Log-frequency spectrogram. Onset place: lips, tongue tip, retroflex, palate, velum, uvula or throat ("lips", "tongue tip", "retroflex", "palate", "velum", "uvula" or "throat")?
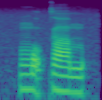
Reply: lips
